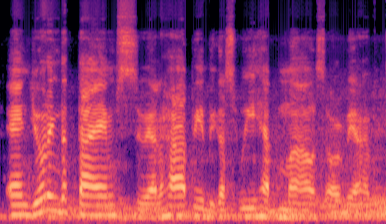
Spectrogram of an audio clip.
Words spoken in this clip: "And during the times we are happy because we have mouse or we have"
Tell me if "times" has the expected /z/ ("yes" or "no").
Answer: no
